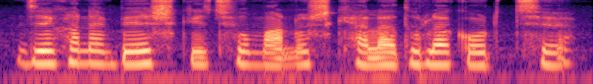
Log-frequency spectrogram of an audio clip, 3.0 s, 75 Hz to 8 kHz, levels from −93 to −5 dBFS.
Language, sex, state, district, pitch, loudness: Bengali, female, West Bengal, Cooch Behar, 220 Hz, -17 LUFS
